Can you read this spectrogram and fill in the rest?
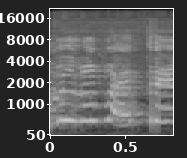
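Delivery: high tearful whine; mock whimper. Wife whining to the RT, mock tearful.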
